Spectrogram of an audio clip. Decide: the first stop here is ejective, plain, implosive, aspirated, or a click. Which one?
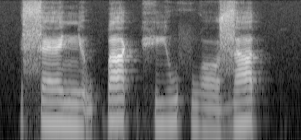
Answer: implosive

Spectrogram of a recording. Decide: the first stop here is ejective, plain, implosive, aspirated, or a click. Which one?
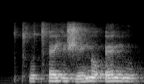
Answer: aspirated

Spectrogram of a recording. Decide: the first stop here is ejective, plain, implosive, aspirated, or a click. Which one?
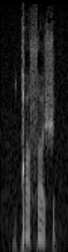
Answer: click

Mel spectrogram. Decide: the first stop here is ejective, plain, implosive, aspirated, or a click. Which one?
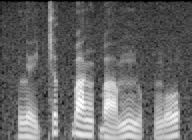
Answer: plain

